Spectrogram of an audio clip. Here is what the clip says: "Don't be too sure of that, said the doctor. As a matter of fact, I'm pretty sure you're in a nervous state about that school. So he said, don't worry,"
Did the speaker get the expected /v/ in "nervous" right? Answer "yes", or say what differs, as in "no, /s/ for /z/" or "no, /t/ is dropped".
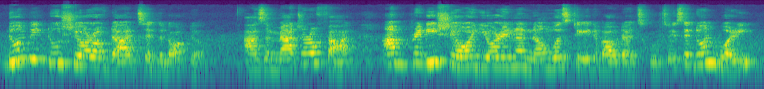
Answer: no, /b/ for /v/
